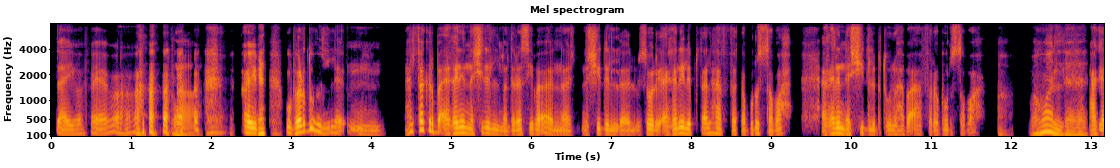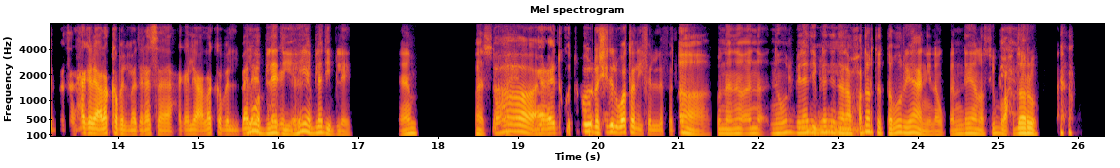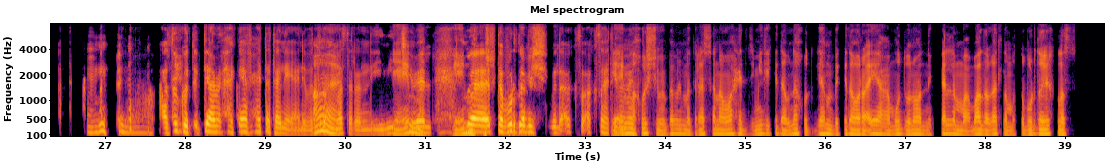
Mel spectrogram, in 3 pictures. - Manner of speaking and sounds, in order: laugh; in English: "Sorry"; "طابور" said as "رابور"; laugh; laugh
- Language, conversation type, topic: Arabic, podcast, إيه الأغنية اللي بترجع لك ذكريات الطفولة؟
